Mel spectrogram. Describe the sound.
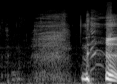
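A person imitates a dog: a soft breathy huff like panting, then two loud, short voiced yips in quick succession, the second slightly longer and rising in pitch.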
